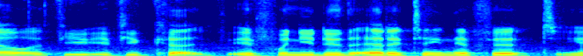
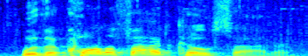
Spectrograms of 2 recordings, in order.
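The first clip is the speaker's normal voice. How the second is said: prim loan officer; 6 semitones higher than usual. Retold or imitated. Retold loan officer's condition.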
